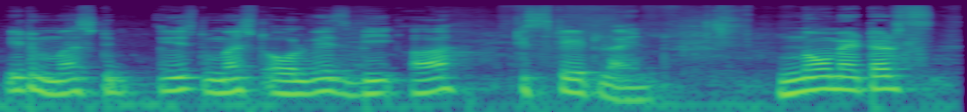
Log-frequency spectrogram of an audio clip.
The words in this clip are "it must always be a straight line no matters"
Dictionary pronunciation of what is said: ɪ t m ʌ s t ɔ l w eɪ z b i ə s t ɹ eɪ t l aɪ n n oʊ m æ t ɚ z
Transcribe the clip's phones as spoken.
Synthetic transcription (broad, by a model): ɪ t m ʌ s t ɔ l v eɪ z b i ə s t eɪ t l aɪ n n oʊ m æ t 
